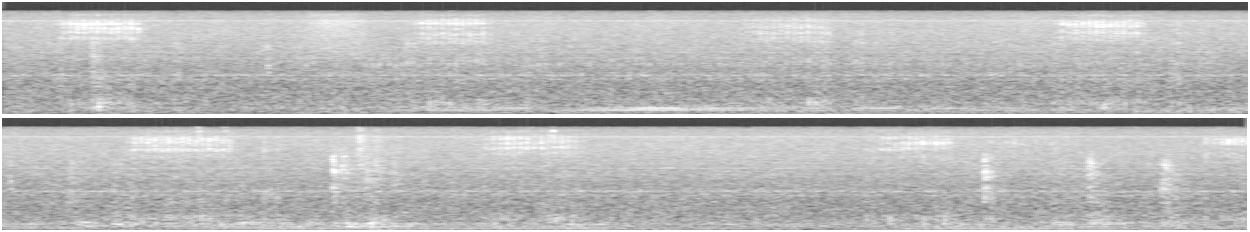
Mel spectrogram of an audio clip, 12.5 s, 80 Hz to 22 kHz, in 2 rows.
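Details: Sunbathing under a massage on November 19, 2020, the adopted cat Heidi keeps up a continuous rough low purr with less distinct breath pulses, plus a few faint clicks and soft rustles.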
